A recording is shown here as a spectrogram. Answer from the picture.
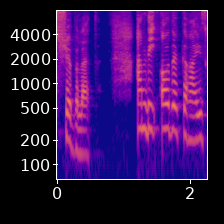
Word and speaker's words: shibboleth: them, they said, pronounce shibboleth. And the other guys couldn't pronounce the H sound, so they said, sibboleth, bang, they were massacred.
